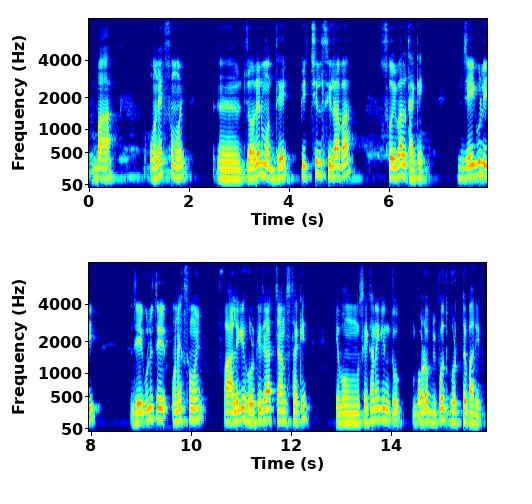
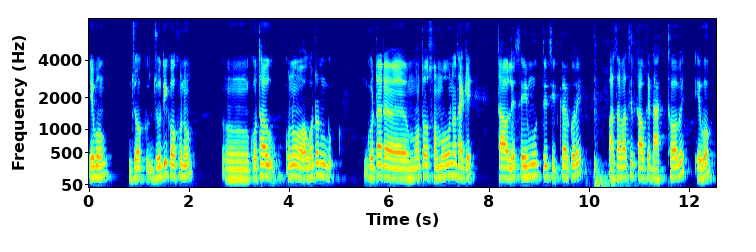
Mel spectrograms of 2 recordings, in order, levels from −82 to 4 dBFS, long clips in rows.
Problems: background sounds at intervals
